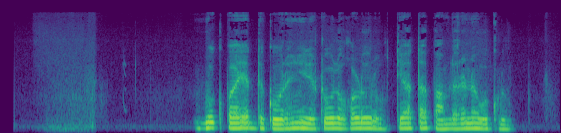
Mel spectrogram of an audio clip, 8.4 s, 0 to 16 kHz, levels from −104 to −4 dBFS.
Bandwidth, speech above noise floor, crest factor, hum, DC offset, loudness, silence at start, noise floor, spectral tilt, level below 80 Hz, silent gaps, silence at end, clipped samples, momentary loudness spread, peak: 10.5 kHz; 46 dB; 18 dB; none; under 0.1%; -25 LUFS; 2.95 s; -70 dBFS; -9.5 dB/octave; -68 dBFS; none; 0.75 s; under 0.1%; 10 LU; -10 dBFS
